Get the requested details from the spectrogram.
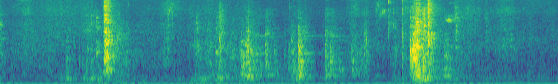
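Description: An older man speaks calmly, close to the microphone.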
